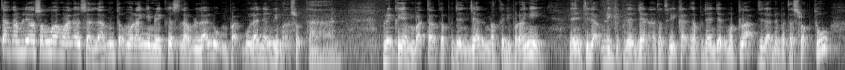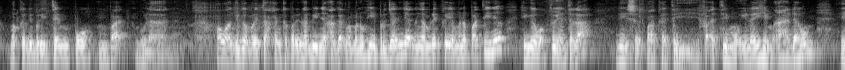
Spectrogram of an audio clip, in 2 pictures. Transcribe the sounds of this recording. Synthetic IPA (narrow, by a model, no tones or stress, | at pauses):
it̪ahkanbəliawsɔllːaɦualawasalːamunt̪ʊk̚ʔməməɾaŋĩməɾekʰəsət̪əlahbəlaluəmpat̪̚bulanjaŋdima̰ksut̪̚kʰan | məɾekajaŋmə̃mbat̪alkanpərd͡ʒaɲd͡ʒianmakadipəɾaŋi | dajant̪idaʔməlik̬ipərd͡ʒaɲd͡ʒianat̪awt̪əɾḭkat̪dəŋanpərd͡ʒaɲd͡ʒianmut̪laʔt̪ida̰ʔadəbat̪aswak̚t̪u | makadibəɾit̪empɔhəmpat̪̚bula̰n | ʔɑlːɑhd͡ʒuɡaməɾint̪ahkankəpadanabiɲaʔa̰ɡarmə̃mənuɦipərd͡ʒaɲd͡ʒiandəŋanməɾekajaŋmə̃nəpat̪iɲã | hiŋɡawak̚t̪ujaŋt̪əlah | disəpakat̪ifa̰ʔa̰t̪imuilajɦɪmʔa̰ɦdaɦʊm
